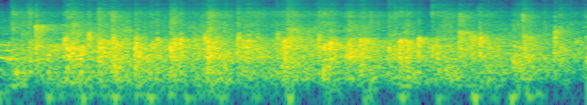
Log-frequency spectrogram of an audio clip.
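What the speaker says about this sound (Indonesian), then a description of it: "Berikan tepuk tangannya" Classroom students clapping together, a dense crackle of many hands that holds steady for about four seconds and fills the room without a pause.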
